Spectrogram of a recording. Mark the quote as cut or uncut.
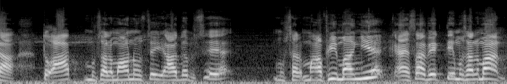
cut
